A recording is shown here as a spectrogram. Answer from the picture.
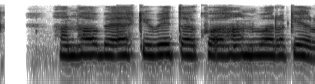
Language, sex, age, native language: Icelandic, male, 11, Icelandic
